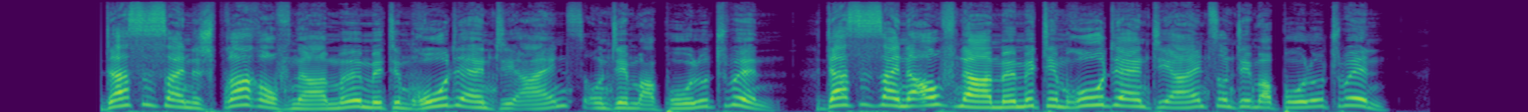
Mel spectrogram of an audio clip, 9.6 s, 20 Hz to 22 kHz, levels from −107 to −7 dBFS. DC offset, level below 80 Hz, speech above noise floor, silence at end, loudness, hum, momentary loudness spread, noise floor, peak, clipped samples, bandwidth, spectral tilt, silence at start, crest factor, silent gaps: under 0.1%; -52 dBFS; over 60 dB; 0.9 s; -30 LUFS; none; 9 LU; under -90 dBFS; -12 dBFS; under 0.1%; over 20 kHz; -4 dB/octave; 0.65 s; 20 dB; none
